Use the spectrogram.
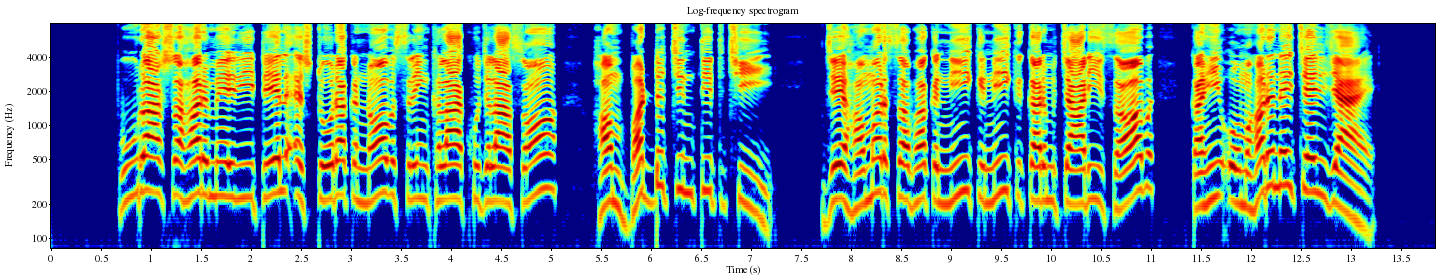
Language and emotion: Maithili, fearful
